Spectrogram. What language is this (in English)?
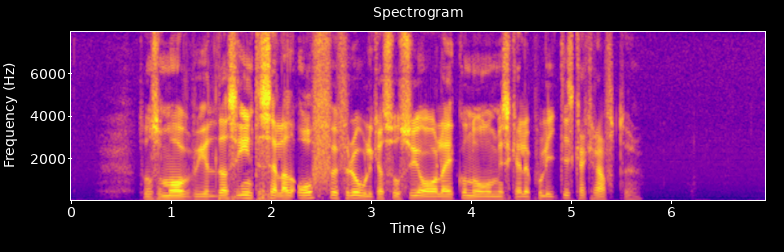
Swedish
